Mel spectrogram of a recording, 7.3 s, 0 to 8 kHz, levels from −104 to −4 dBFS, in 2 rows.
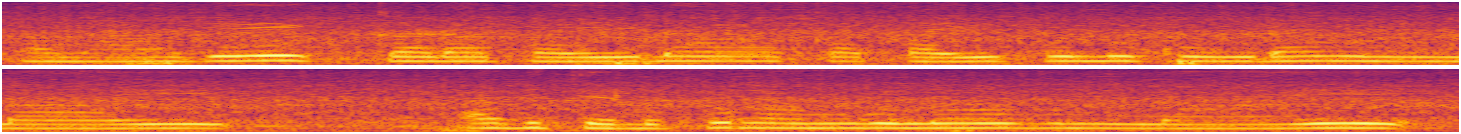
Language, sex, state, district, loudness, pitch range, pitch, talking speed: Telugu, female, Telangana, Hyderabad, -15 LUFS, 190-210 Hz, 205 Hz, 90 wpm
